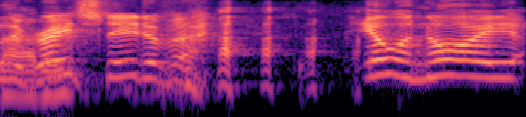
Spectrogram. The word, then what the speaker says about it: Illinois: great state of Illinois, where the S is silent.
